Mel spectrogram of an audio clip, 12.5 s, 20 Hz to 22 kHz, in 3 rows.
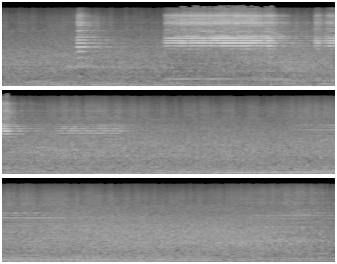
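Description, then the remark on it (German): A busy street roars with steady traffic noise of about 70 to 85 decibels, and a car horn of about 85 to 100 decibels honks loudly a few times near the start, sharp bursts over the continuous rumble of passing vehicles. “Straßenlärm hat 70 bis 85 Dezibel.”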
